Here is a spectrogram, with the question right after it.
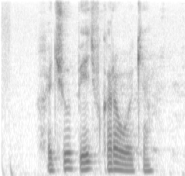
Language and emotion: Russian, neutral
